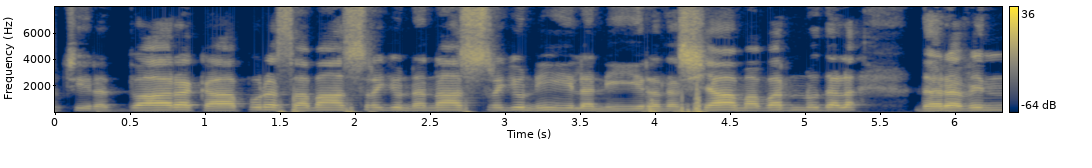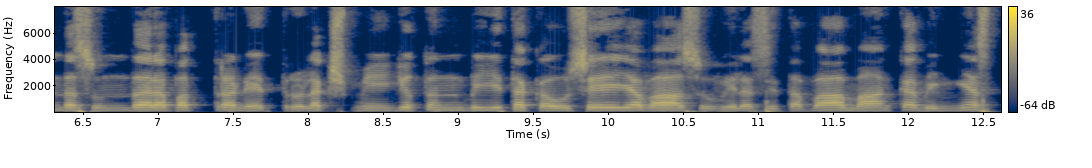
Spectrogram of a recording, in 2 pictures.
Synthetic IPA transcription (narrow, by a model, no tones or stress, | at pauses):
t͡ʃiɾɐd̪ʋaːɾɐkaːpuɾɐsɐmaːsɾɐjunɐnaːsɾɐjuniːlɐniːɾɐd̪ɐʃjaːmɐʋɐɾnud̪ɐlɐ | d̪ɐɾɐʋind̪ɐsund̪ɐɾɐpɐt̪ɾɐneːt̪ɾulɐkʂmiːjut̪ɐnbiːt̪ɐkɐwseːjɐʋaːsuʋilɐsit̪ɐʋaːmaːŋkɐʋinjɐs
